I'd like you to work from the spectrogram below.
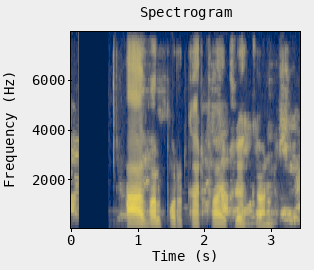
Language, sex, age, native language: Icelandic, male, 13, Icelandic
